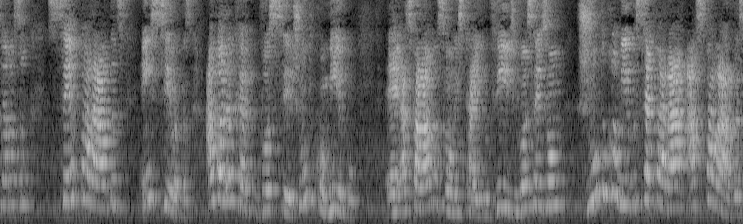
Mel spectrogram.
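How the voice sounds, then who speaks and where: Recording a lesson for small children, a Brazilian Portuguese-accented primary teacher patiently stretches words out one syllable at a time. Her voice sits high. She stands far from the mic in a very echoey room, with slight background noise.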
